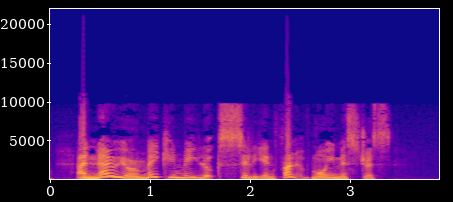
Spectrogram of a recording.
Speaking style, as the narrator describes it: cried Martha

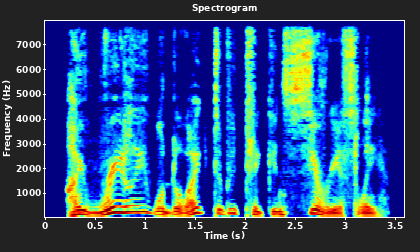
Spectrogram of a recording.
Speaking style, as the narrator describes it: I said through clenched teeth

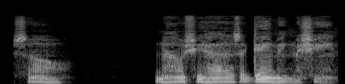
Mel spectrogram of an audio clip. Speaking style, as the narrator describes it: the blind man murmured

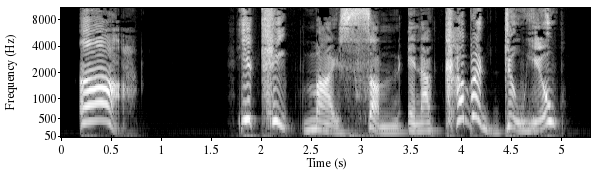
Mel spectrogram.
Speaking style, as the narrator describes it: cried angrily

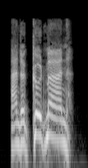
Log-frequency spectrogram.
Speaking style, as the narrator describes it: Will shouted

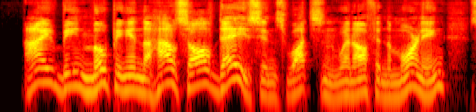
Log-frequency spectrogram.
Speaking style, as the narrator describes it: said the baronet

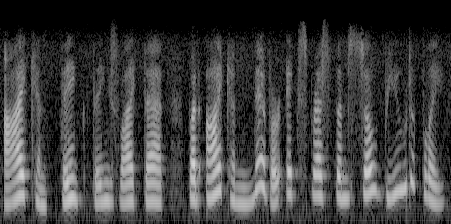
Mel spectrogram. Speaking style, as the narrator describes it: moaned Hazel in an anguish of rapture

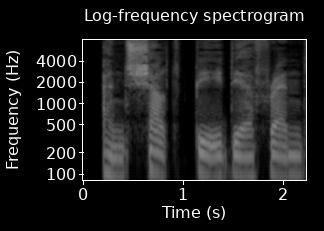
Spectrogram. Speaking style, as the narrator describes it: said the witch in a soothing voice, as if she were humouring a child

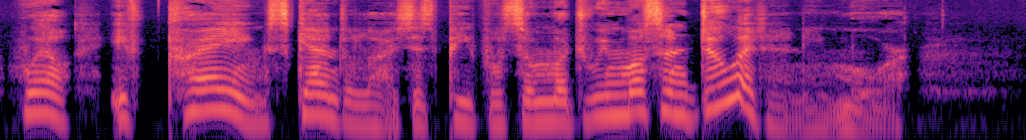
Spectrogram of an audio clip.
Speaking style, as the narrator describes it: sighed Una

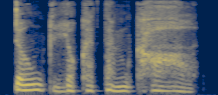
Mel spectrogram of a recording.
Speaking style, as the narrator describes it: he whispered

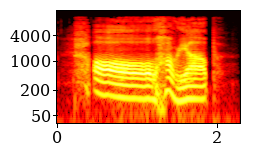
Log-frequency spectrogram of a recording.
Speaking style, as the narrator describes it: Ron moaned

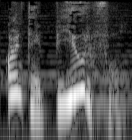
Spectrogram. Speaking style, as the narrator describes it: Emily exclaimed

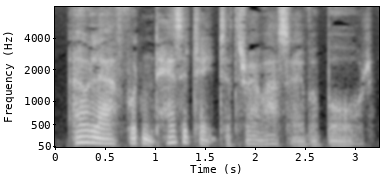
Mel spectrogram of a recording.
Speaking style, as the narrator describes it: Violet said, so quietly her siblings could scarcely hear her

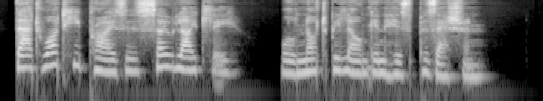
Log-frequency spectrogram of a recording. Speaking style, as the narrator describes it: replied I calmly

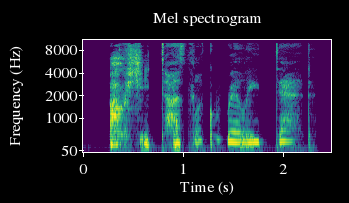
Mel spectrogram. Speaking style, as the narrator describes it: whispered Ruby Gillis nervously

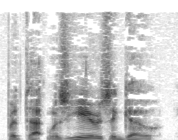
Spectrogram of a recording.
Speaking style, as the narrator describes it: he sighed

